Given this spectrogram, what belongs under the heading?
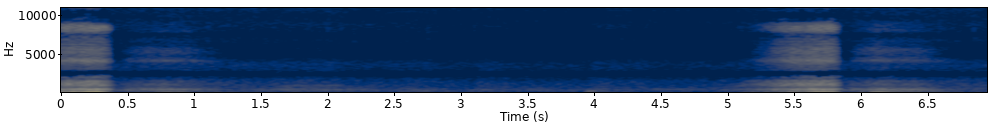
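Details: Dog snoring in sleep, tired after an anxious day during a hurricane: two rasping, snorting breaths several seconds apart with quiet room noise between; snoring.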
